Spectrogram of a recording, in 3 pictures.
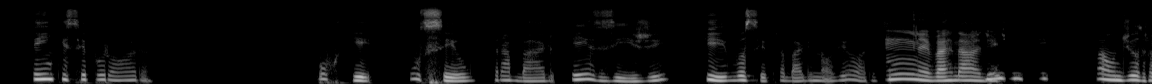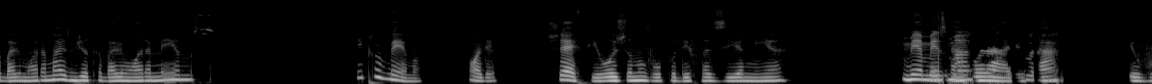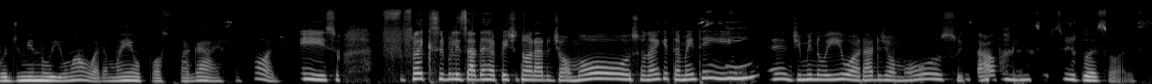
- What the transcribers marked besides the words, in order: tapping; other background noise
- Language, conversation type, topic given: Portuguese, advice, Como posso decidir entre compromissos pessoais e profissionais importantes?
